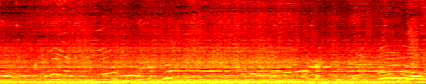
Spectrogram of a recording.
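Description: Indistinct overlapping voices over a steady low hum, with no clear words.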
